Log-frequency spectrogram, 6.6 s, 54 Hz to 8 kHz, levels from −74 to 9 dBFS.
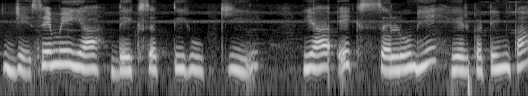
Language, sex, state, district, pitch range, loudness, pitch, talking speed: Hindi, female, Uttar Pradesh, Jyotiba Phule Nagar, 210-250 Hz, -13 LUFS, 230 Hz, 125 wpm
